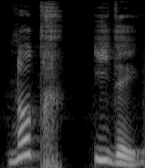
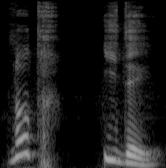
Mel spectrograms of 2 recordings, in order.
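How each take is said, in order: First: The e of notre is silent before idée. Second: The same.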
